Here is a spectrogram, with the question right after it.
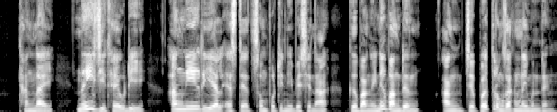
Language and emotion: Bodo, happy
